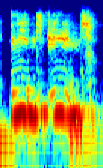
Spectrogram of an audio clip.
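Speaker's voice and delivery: acted eat eat. Shown as a demonstration. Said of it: "first eat is a command verb".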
